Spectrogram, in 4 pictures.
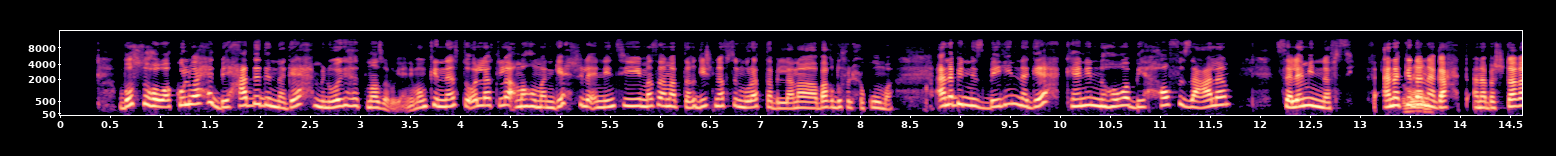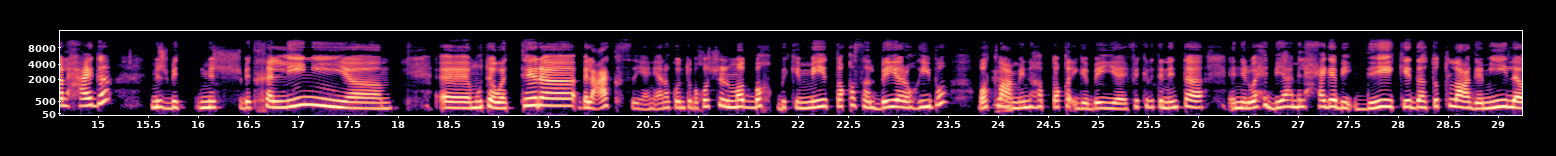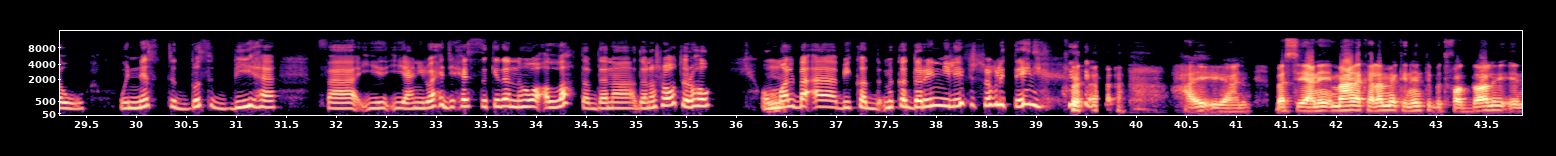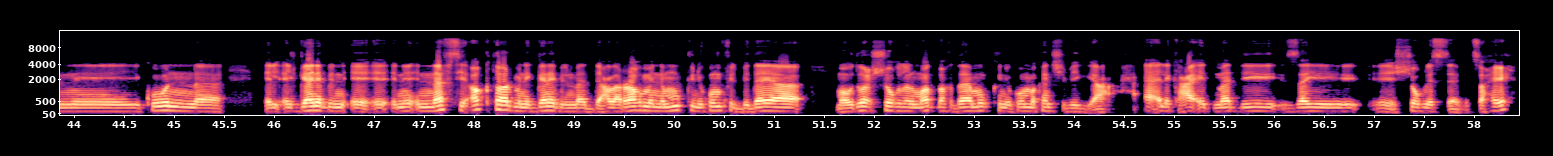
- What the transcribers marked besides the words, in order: tapping; laugh; other background noise; laugh
- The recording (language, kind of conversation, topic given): Arabic, podcast, إزاي بتختار بين شغل بتحبه وبيكسبك، وبين شغل مضمون وآمن؟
